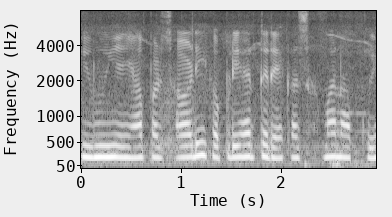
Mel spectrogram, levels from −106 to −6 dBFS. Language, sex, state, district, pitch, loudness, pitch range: Hindi, female, Bihar, Gaya, 215 Hz, -13 LUFS, 205-220 Hz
